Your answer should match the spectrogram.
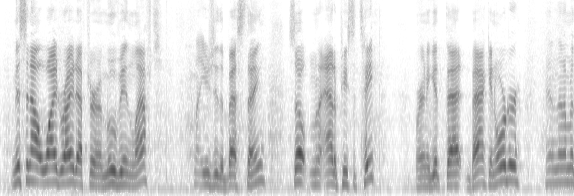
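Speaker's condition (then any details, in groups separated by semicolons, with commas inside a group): No condition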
